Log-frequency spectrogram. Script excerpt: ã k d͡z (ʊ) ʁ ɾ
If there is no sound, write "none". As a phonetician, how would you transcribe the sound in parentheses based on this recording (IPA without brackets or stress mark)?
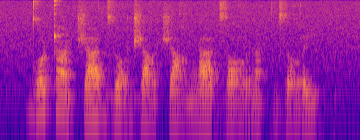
ʊ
